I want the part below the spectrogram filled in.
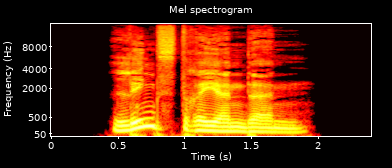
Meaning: inflection of linksdrehend: 1. strong genitive masculine/neuter singular 2. weak/mixed genitive/dative all-gender singular 3. strong/weak/mixed accusative masculine singular 4. strong dative plural
- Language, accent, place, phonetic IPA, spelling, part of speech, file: German, Germany, Berlin, [ˈlɪŋksˌdʁeːəndən], linksdrehenden, adjective, De-linksdrehenden.ogg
